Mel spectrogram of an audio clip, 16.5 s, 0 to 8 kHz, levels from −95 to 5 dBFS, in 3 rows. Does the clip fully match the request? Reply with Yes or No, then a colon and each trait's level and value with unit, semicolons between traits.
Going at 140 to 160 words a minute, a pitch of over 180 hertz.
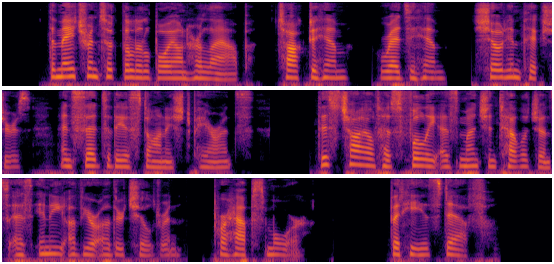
Yes: average, 155 wpm; high, 190 Hz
